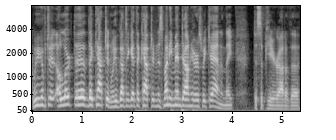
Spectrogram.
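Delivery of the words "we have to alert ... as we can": very high, urgent yell that carries far. Voicing a man ducking away to alert the captain: yelling. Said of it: "You hear him yelling".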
